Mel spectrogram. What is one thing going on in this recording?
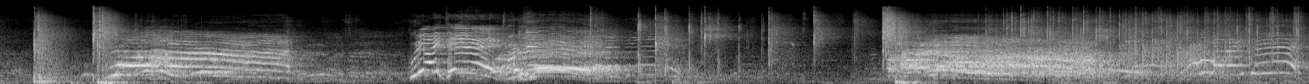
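Kendo fighters shout loud, drawn-out cries in a large echoing hall.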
